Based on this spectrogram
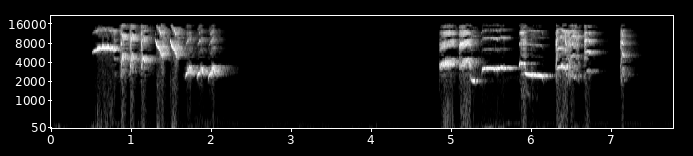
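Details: Orange-headed thrush singing as a provoking lure in the ngeplong style: a quick volley of clicky, buzzy high notes, several seconds of silence, then a second varied burst of whistles and harsh chips.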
